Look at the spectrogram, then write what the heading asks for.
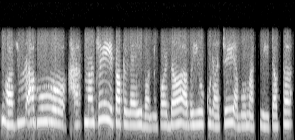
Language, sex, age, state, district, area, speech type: Nepali, female, 18-30, West Bengal, Darjeeling, rural, conversation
